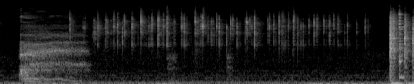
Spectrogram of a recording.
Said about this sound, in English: All right, let's roll some dice.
